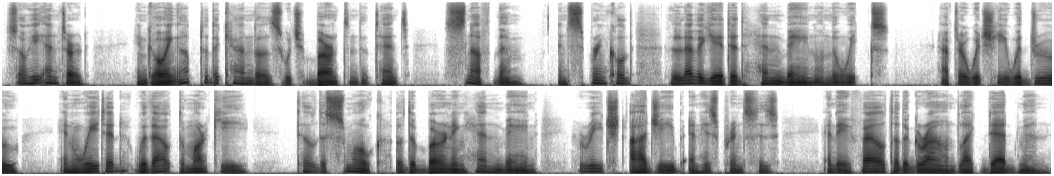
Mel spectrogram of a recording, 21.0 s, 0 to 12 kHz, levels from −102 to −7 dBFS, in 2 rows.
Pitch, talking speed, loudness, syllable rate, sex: 95 Hz, 150 wpm, -23 LUFS, 4.4 syllables/s, male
